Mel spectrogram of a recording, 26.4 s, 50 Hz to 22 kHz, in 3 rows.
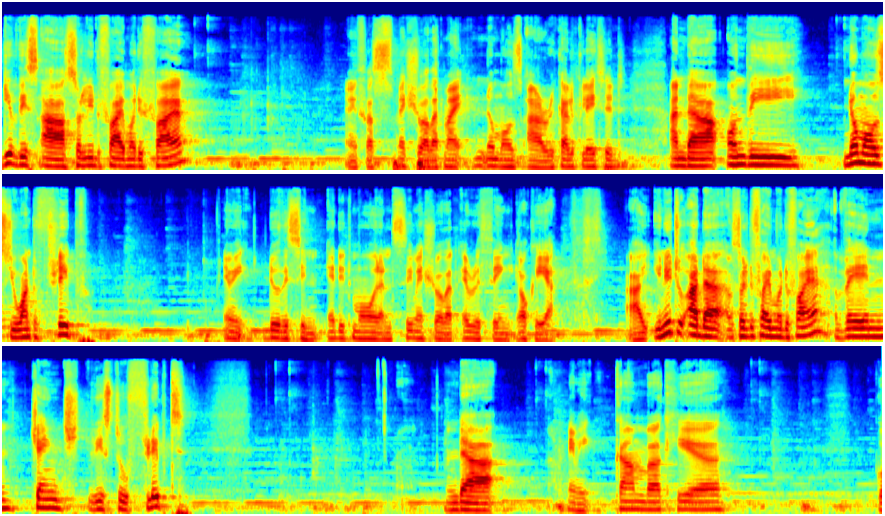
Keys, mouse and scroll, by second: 2.0-2.5 drag, 2.5 Tab, 2.8 a, 3.7 shift+n, 4.1 Tab, 8.3-9.3 drag, 10.9 z, 13.2 z, 13.9 z, 21.3 z, 23.8 click, 24.4 click, 25.1 click.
